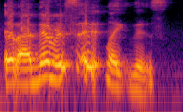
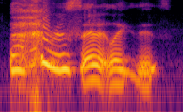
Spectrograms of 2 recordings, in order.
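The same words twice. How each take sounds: First: Said in the usual way. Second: A teary laugh breaking over the words, much higher; laughing through tears. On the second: Real, not acted. Admitting to the audience she never told it this way, laughing through tears. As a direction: let the emotion crack into a laugh. Repeats the line, overcome.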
